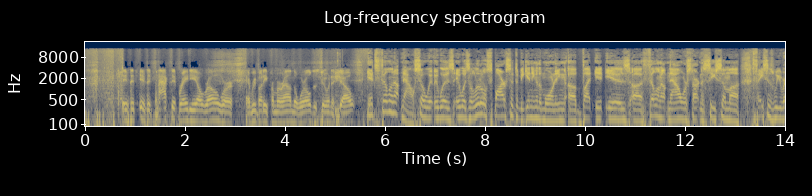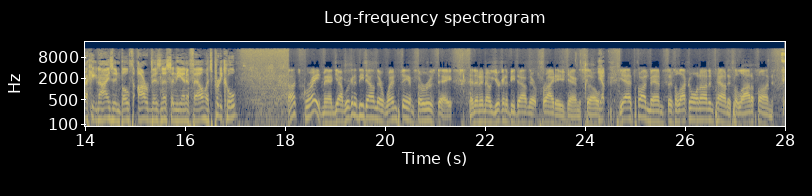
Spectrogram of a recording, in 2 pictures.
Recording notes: Live at Radio Row! The sights and sounds of being at Radio Row in the lead up to the Super Bowl.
